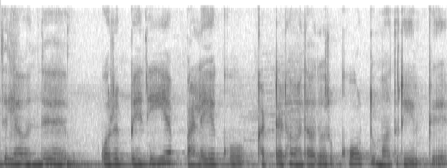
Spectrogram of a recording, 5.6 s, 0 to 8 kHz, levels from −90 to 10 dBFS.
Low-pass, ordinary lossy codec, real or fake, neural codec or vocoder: none; none; real; none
